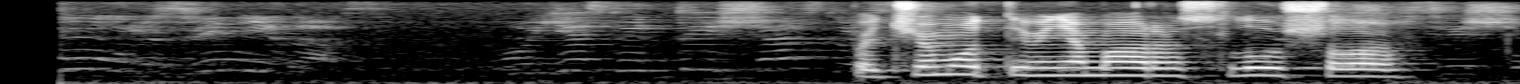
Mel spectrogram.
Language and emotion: Russian, neutral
